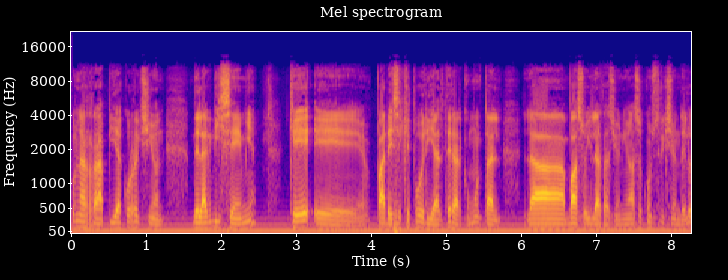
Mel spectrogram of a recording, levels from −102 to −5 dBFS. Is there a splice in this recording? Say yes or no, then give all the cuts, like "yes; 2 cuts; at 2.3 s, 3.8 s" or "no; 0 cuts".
no; 0 cuts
